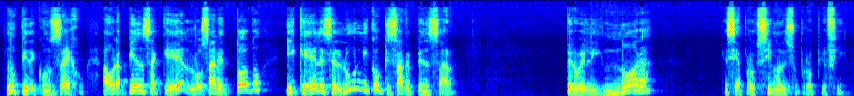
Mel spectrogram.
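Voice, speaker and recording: A male pastor preaching a sermon in a slow, emphatic way with dramatic pauses. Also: a little high, vocal fry, dark tone, breathy edge.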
